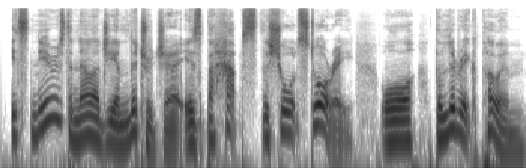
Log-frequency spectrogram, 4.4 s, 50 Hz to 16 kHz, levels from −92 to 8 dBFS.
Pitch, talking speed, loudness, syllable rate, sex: 140 Hz, 190 wpm, -17 LUFS, 6.8 syllables/s, male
